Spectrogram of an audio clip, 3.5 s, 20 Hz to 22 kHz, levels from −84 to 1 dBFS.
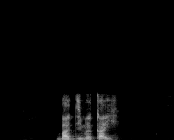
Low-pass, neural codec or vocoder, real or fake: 7.2 kHz; vocoder, 22.05 kHz, 80 mel bands, HiFi-GAN; fake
